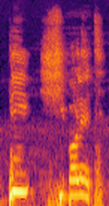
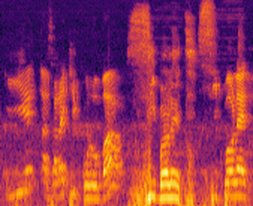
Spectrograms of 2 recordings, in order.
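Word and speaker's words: schibboleth: Il lui disait alors et bien chibolet et il disait cibolette car il ne pouvait pas bien prononcer sur quoi les hommes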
